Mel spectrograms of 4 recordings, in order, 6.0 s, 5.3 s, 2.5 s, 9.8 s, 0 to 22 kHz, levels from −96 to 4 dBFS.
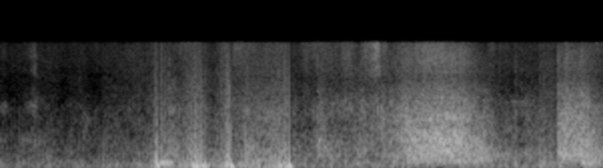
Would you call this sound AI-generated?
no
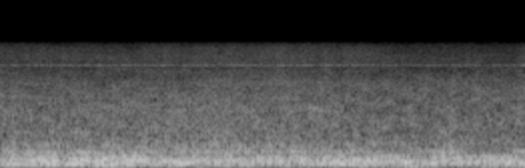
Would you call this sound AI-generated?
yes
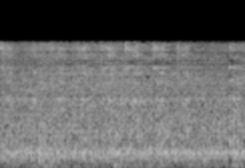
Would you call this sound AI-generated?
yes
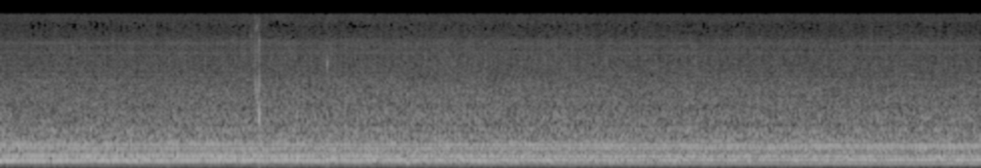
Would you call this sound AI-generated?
no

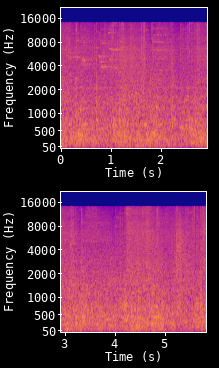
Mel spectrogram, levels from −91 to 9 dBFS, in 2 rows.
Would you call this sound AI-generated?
no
